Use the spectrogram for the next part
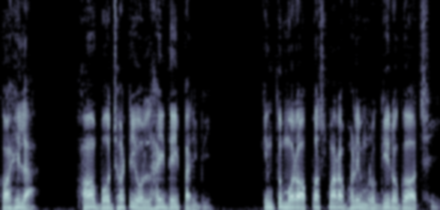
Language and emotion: Odia, neutral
